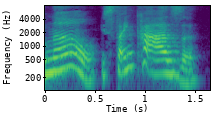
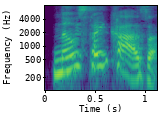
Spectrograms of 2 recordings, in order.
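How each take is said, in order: First: There is a pause right after 'não'. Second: It runs on without a pause after 'não'. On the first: He did not go out; he is at home. "o não com a vírgula" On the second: He is not at home. "esse aqui sem a vírgula"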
